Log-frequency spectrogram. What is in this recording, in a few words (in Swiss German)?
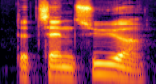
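"zensur", Bas Rhin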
